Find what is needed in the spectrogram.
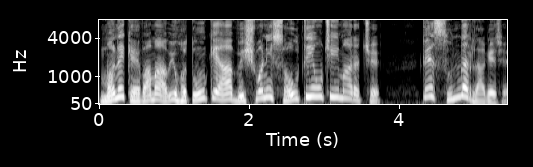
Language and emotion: Gujarati, surprised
